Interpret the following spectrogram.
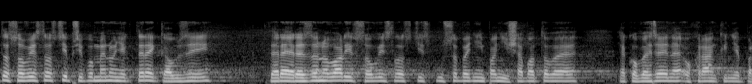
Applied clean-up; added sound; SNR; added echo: none; none; none; none.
